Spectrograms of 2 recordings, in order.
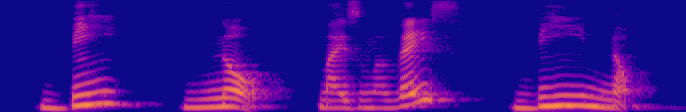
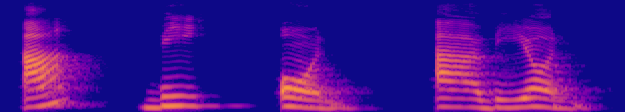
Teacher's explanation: o som do V, que em espanhol ele vai soar como B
